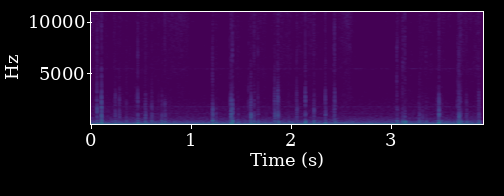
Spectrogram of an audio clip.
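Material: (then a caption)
Paper. One hand's fingertips tap rapidly across the glossy paper dust-jacketed front cover of a closed hardcover book resting on carpet. The result is a quick patter of soft, dull, short taps over a steady low hum.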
